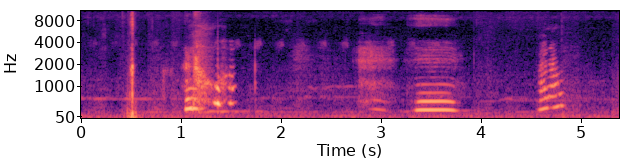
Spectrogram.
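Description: A young girl speaks cheerfully and with animation close by.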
